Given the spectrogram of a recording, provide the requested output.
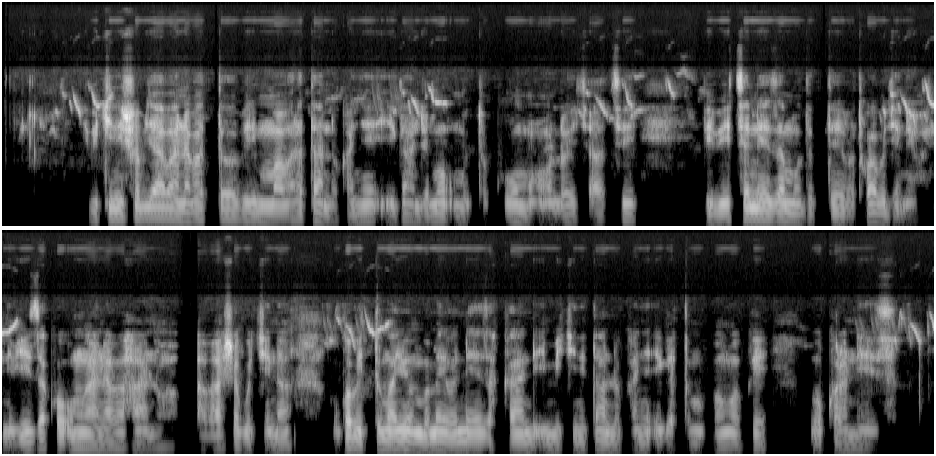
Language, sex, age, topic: Kinyarwanda, male, 25-35, education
